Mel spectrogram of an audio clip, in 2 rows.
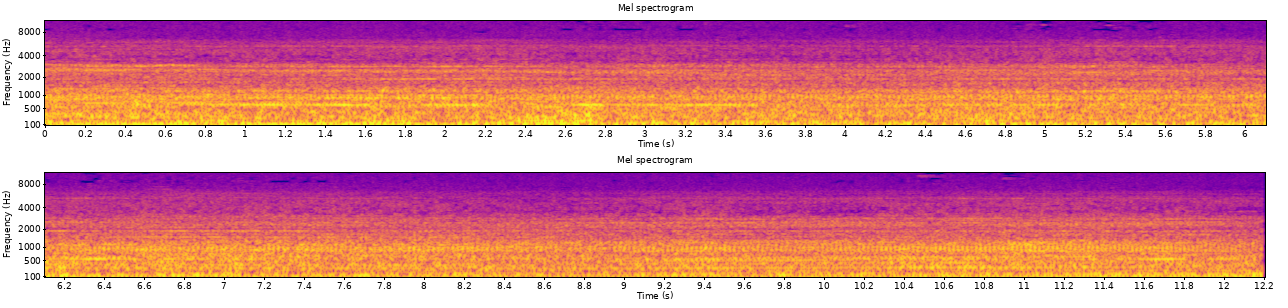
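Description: Vintage 1967 Ski-Doo Olympic snowmobile's two-stroke engine running steadily under way at modest speed, its pitch rising and falling slightly a couple of times.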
